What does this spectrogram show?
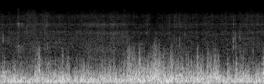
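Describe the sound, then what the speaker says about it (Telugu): Open-air wind in a rural village, heard as a loud, low, rushing rumble buffeting the microphone steadily with no breaks. "ప్రశాంతమైన గాలి"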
